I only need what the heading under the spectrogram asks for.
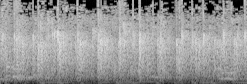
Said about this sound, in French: Oh, ça mérite des applaudissements, ça.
